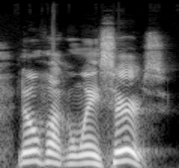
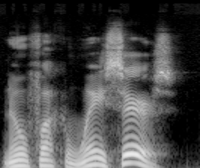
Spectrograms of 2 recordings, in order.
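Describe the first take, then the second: First: Higher, punched "No fucking way, sirs"; emphatic refusal. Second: Said in the usual way. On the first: Acted. Man refuses limits on pleasures, emphatic higher refusal. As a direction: repeat "No fucking way, sirs" pitched up and firmer.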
